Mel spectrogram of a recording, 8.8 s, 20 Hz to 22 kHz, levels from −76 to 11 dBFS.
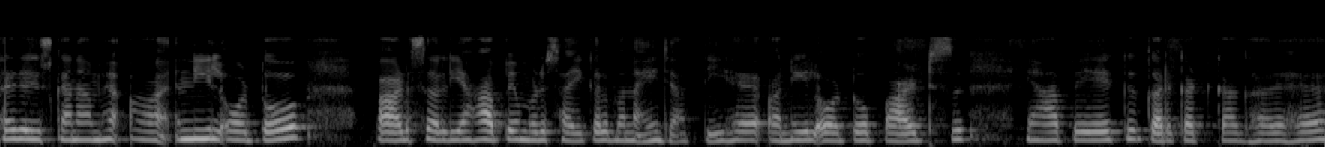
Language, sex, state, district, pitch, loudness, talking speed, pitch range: Hindi, female, Bihar, Muzaffarpur, 225 Hz, -30 LUFS, 130 wpm, 210-235 Hz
